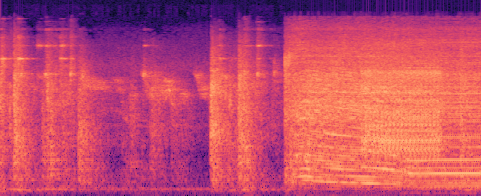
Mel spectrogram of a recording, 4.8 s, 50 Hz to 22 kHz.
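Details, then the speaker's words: Toyota 1UZ V8 sterndrive boat at key-on with the engine not running; a few clicks, then a steady electric buzz with a faint whir as the fuel pump and idle stepper motor prime normally. "fuel pump and a stepper motor guys"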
